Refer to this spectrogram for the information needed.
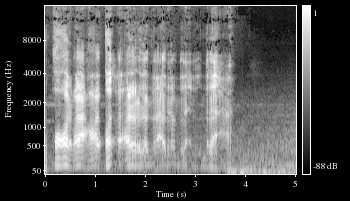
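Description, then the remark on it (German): A voice imitates the drawn-out, wet last gurgling groan of a snowman monster as it falls, rising and breaking into choppy bursts before trailing off, loud, followed by a quiet low hum. “Ein letztes gurgelndes”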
